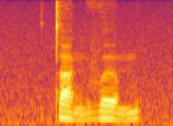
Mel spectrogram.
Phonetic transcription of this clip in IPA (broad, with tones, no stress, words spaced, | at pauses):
t̪a˧˩ŋvə˧˩˨m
